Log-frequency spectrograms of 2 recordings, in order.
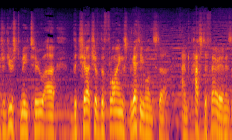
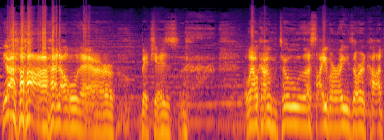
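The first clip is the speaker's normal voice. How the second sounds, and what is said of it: Put-on pirate voice. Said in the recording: “I'm not going to continue this for the entire show ... Talk Like a Pirate Day”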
